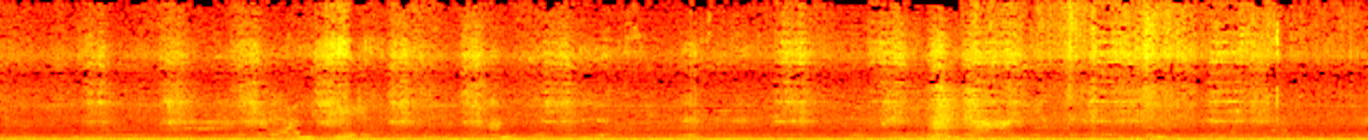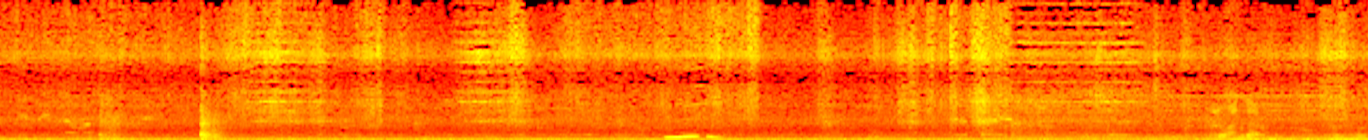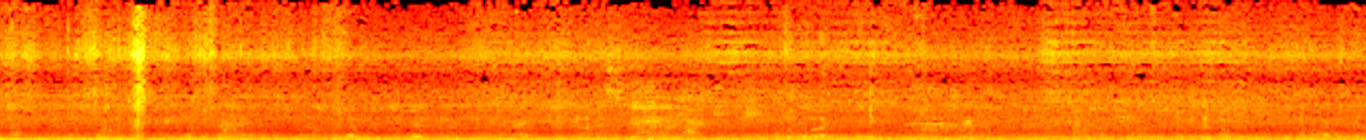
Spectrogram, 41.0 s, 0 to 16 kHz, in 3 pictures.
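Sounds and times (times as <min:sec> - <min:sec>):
distant chatter: 0:00.0 - 0:41.0.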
